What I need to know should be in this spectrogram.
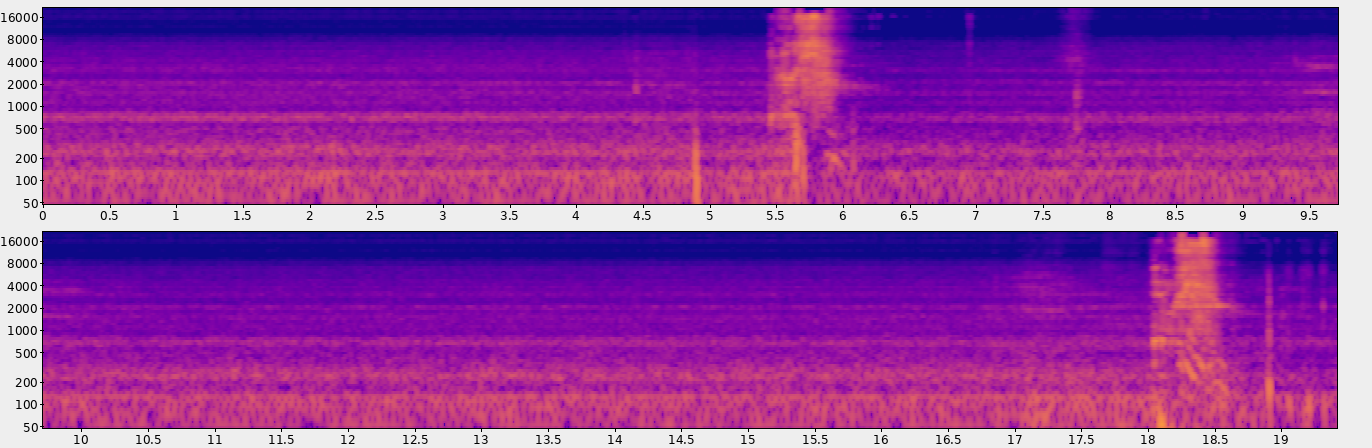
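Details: Induced sneezes, apparently recorded inside a car: two sharp, forceful sneezes over steady engine rumble; ordinary sneezes.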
